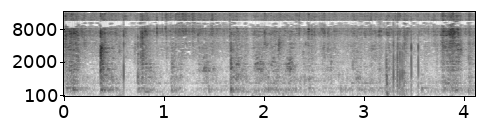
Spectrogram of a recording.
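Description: A hand squishing and mixing pork pieces with ground spices and vinegar in a clay pot, making irregular wet squelching and splashing.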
